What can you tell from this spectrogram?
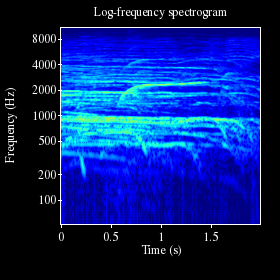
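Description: An audience cheers and shouts in a sustained, dense roar, with overlapping high voices and whoops rising above the crowd noise, fading slightly toward the end.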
